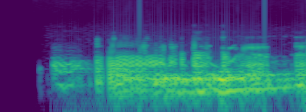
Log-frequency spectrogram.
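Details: Stomach growling: a long, low gurgling rumble with bubbling shifts.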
